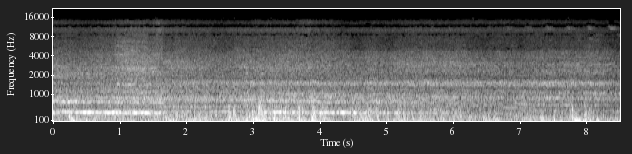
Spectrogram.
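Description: Electric commuter train pulling out along the platform, with a steady electric motor whine and the wheels knocking over rail joints several times.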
